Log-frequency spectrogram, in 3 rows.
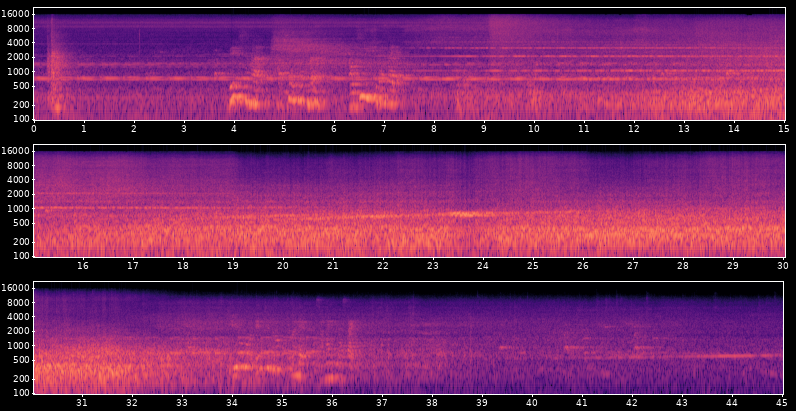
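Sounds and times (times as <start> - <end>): train wheels rolling on rails: 0.0 - 45.0.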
